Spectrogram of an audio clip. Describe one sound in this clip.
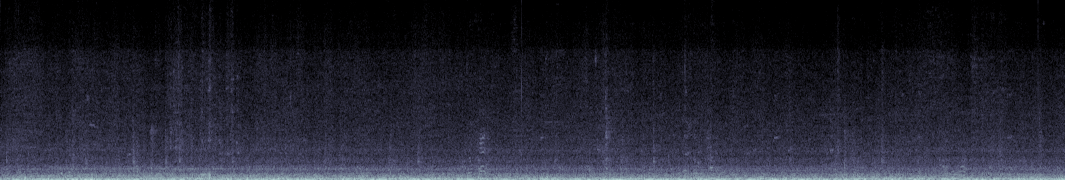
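A freight train rumbles and clatters steadily across a bridge.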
